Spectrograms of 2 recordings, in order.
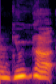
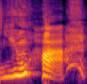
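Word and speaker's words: Yunha (윤하): It's not Yuna. It's Yunha.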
